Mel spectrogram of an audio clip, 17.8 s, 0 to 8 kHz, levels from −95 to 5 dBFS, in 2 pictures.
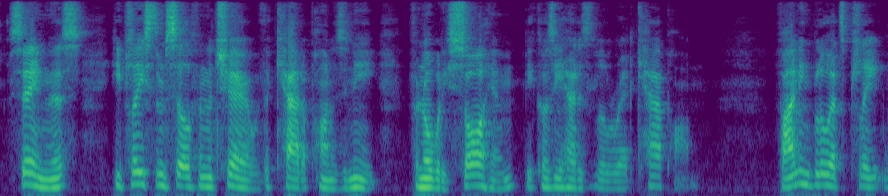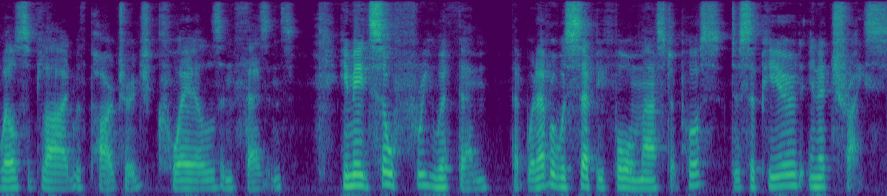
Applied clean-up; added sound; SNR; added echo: none; none; none; none.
